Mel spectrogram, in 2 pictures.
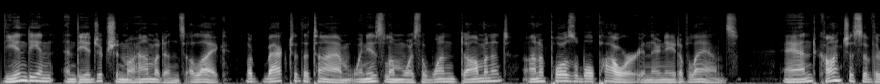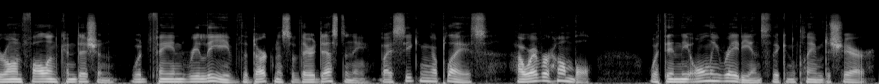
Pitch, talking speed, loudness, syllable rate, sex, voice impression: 120 Hz, 185 wpm, -20 LUFS, 5.8 syllables/s, male, masculine, adult-like, slightly refreshing, slightly sincere, friendly, slightly kind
